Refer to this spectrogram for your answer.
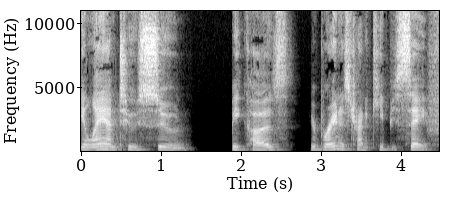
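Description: With an Upper Midwestern US accent, a woman talks at a very slow pace. Her pitch is medium. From US Midwest. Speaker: business coach and podcast host. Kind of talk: solo podcast monologue.

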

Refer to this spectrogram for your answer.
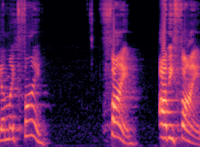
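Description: A raised, projected voice with a bright, sharp tone, in an American accent. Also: woman. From California. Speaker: podcast host. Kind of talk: casual chat. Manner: animated.

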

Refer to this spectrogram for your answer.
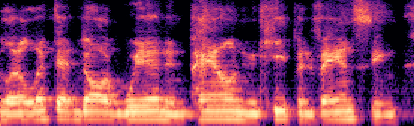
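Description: With fairly even intonation and a medium pitch, a man talks at a moderate pace amid noticeable background noise. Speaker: retired police K9 handler and trainer. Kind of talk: casual interview conversation.

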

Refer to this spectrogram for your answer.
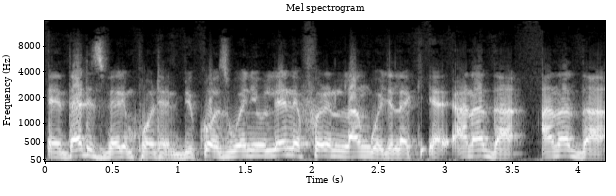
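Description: A man talks with a Zimbabwean accent at a fairly quick pace. His pitch shows ordinary variation. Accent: Zimbabwean (Shona) English. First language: Shona. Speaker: genealogy and culture blogger. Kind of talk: interview. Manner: halting.

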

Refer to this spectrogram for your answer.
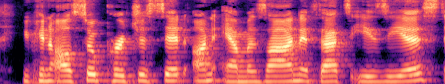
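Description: A woman's normal speaking voice with an American accent, medium in pitch, fairly even in intonation and moderate in pace, against a quiet background. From Philadelphia, US. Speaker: food company founder. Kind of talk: interview.

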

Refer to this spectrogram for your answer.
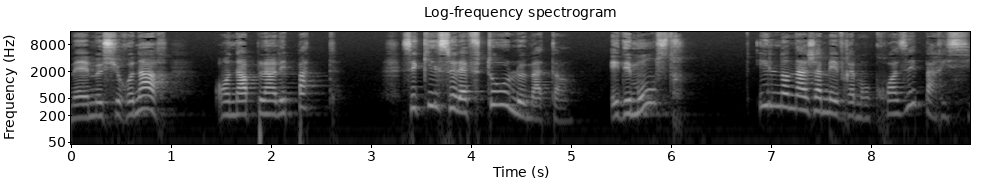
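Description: A woman speaks very slowly in a gentle, soothing tone, her fairly high pitch moving in very wide swings. She leaves long, frequent pauses. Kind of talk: fairy-tale narration for young children. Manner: soft, gentle, soothing storyteller pace.

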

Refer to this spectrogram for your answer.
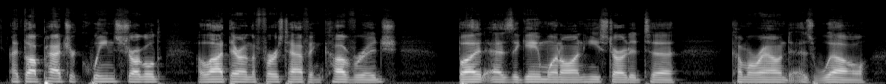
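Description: Flat, monotone delivery from a man at medium pitch and a moderate pace, on a very clean recording with a silent background. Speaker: sports podcast host. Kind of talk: solo sports commentary podcast. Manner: hesitant, many fillers.

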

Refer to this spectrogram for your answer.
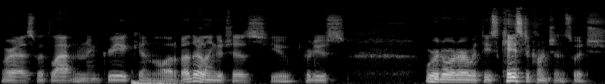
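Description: On a very clean recording with a silent background, a man with an American accent speaks at a fairly low pitch with lively intonation, vocal fry and big swings in loudness. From California. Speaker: ancient language teacher. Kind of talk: casual chat.

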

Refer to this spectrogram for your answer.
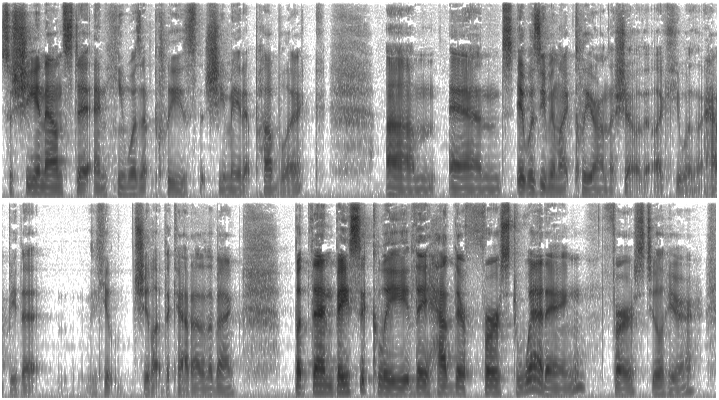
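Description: With ordinary pitch variation and a moderate pace, an unremarkable speaking voice comes through on a very clean recording with a silent background. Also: man, fairly low pitch for a man. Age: 30s. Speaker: podcast co-host. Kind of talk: casual chat.

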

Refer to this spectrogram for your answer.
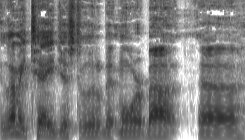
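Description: With a slightly mellow tone, a man of medium pitch talks at a fairly quick pace and with ordinary pitch variation.

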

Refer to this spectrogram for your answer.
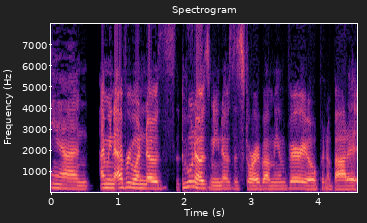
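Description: A woman with an American accent has an unremarkable speaking voice, fairly low in pitch with fairly even intonation, at a fairly quick pace. The sound is dry and close with no echo, over a quiet background. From US Midwest, Chicago suburbs. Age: 20s. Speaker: public health student. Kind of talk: casual interview.

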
